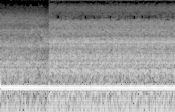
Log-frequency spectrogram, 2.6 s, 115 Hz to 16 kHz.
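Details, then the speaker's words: 2023 Chevy Silverado 2500HD 6.6 Duramax diesel with 800 miles, cold start at about 30°F: a steady, loud mid-pitched whistle over the idle rumble, heard every cold morning. Owner wondered about a failing fuel pump; cause unconfirmed. "so it's about 30 degrees out right now as you can hear that whistling noise in that so every morning on these cold starts you know this truck sits here and makes that noise"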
